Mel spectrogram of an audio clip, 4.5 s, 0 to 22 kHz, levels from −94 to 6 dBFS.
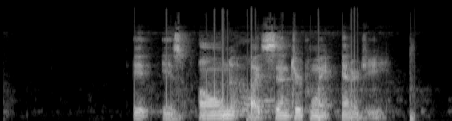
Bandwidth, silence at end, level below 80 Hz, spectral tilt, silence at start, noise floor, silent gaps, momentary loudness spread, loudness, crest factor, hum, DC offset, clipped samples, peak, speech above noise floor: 16 kHz; 0.4 s; -48 dBFS; -4.5 dB/octave; 1.35 s; -85 dBFS; none; 23 LU; -22 LUFS; 20 dB; none; under 0.1%; under 0.1%; -4 dBFS; 63 dB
